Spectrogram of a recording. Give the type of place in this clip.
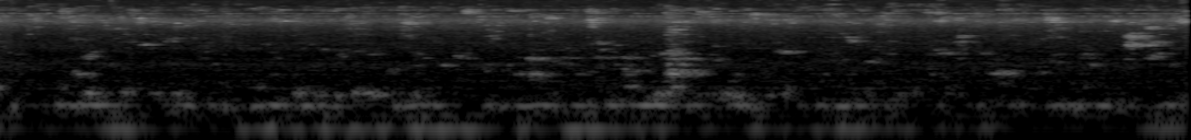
restroom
